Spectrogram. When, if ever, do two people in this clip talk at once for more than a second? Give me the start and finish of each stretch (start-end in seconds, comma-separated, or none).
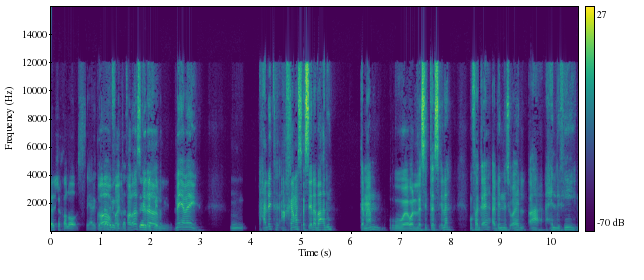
0.9-2.4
